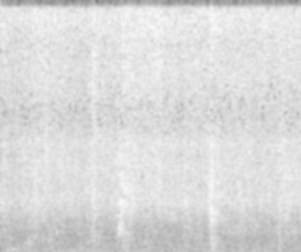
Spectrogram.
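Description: Sausage meat sizzling in a pan while being broken up for homemade pasta sauce, a steady faint frying hiss with a few soft scraping ticks of a utensil, no talking.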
